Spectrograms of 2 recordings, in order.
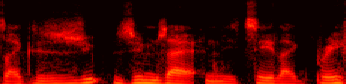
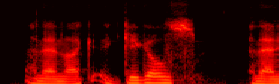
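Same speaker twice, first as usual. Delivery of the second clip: ordinary talk, nothing marked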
